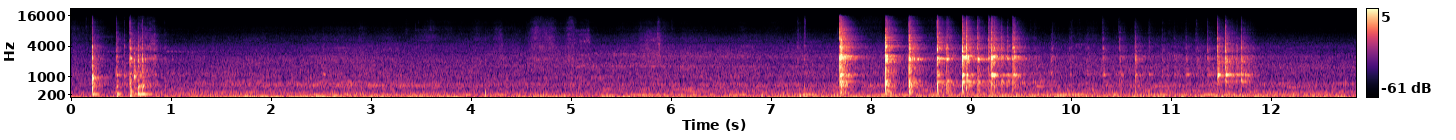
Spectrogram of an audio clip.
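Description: Plastic rings clatter and knock on a hard floor.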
